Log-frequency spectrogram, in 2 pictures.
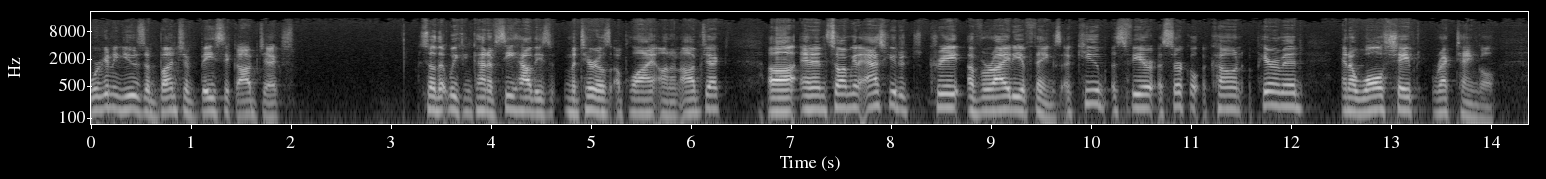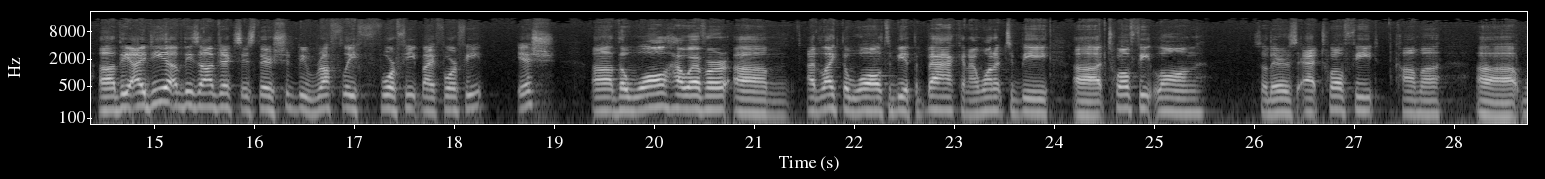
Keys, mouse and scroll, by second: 15.7 click, 21.7 click, 23.6-25.2 typing, 27.4 ,, 28.6-28.7 typing.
